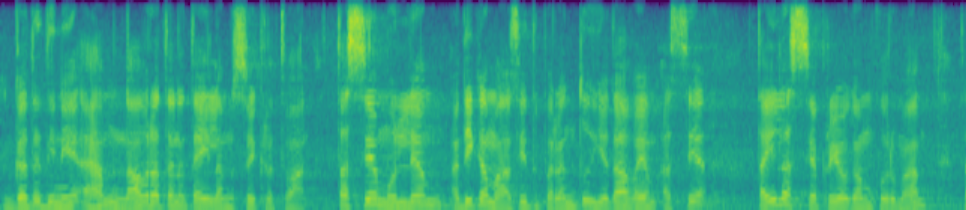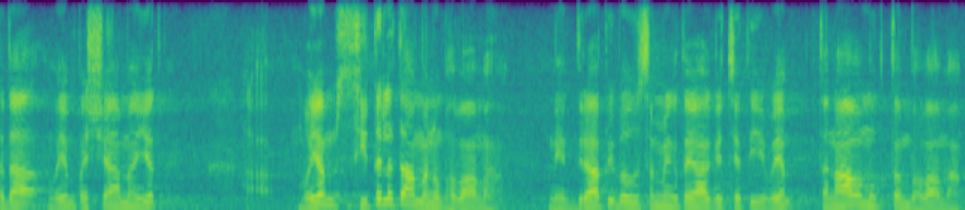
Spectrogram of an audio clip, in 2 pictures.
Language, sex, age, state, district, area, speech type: Sanskrit, male, 18-30, Rajasthan, Jaipur, urban, spontaneous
